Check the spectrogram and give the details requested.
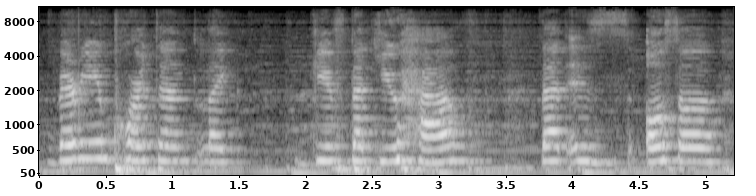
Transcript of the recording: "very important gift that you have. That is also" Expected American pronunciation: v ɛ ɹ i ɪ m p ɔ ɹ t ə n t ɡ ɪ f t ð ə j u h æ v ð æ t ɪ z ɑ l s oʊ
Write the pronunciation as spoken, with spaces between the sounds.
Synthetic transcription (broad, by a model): v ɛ ɹ i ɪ m p ɔ ɹ t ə n t ɡ ɪ f t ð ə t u h æ v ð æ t ɪ z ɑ l s oʊ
